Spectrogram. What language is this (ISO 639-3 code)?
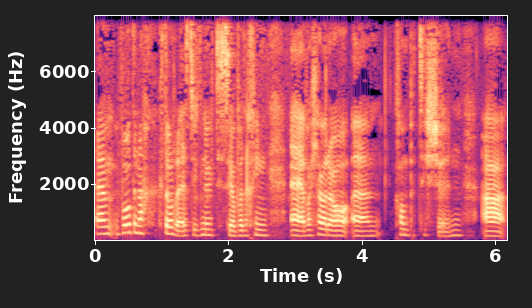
cym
